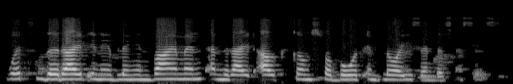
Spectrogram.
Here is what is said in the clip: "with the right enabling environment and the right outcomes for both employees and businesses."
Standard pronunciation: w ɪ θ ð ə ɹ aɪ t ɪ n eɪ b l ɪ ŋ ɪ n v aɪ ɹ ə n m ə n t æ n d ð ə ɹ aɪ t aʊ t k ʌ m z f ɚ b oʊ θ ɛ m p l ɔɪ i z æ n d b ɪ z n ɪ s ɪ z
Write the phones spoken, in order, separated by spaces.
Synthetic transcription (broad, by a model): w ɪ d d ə ɹ aɪ t ɪ n eɪ b l ɪ ŋ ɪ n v aɪ ə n m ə n t æ n d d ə ɹ aɪ t aʊ t k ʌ m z f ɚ b oʊ t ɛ m p l ɔɪ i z æ n d b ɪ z n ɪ s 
